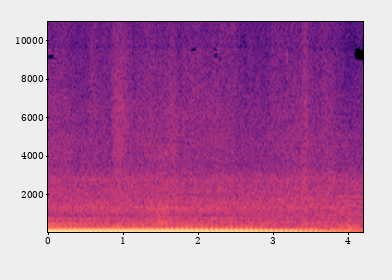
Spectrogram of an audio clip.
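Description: Karaoke backing track of a rock/metal song ending on one long held low chord that fades out over the last second or so.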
